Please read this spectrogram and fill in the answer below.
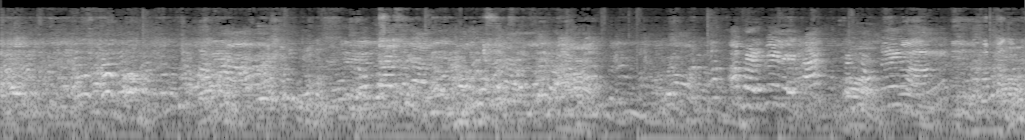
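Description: Several people talking at once in a room: overlapping chatter.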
